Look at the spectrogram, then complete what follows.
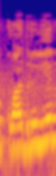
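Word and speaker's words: quadrillion: क्वाड्रिलियन, pronunciation इसका ध्यान रखिएगा, इसको क्वाड्रिलियन बोलते हैं।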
